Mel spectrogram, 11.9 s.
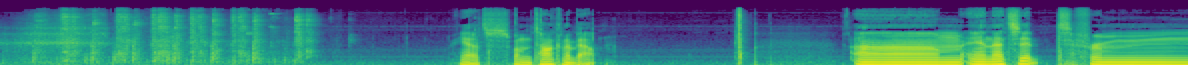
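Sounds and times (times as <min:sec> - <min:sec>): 
chair squeaking and creaking: 0:00.2 - 0:03.3
speech: 0:04.6 - 0:06.0, 0:08.5 - 0:11.8.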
